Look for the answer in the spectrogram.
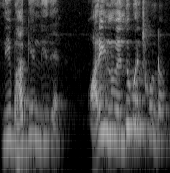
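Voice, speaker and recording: A man's voice: extremely high pitch, quick pace, warm tone. A man as a spiritual teacher and interview guest, giving advice through everyday examples and often asking whether the listener has understood. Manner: explains with homely examples, keeps checking understanding.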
